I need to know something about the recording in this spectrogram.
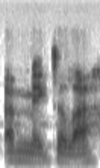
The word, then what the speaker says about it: amygdala: I know that we've talked, you did a little professional development in our building before, and you've talked about amygdala hijack.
